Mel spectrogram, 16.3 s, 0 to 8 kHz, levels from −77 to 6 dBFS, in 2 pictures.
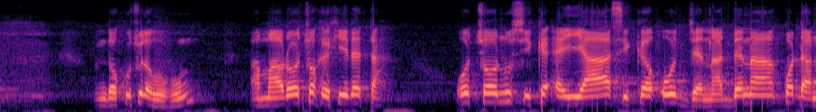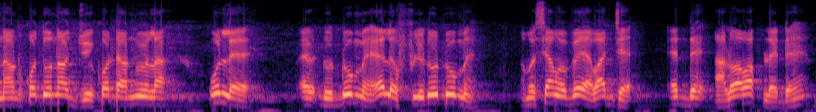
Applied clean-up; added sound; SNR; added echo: none; none; none; none.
